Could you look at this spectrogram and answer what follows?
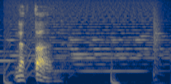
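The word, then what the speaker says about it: נתן: In Hebrew, it is the word Nathan. Now remember, Hebrew's read from right to left. Nathan is spelled Nun, Ta, Nun.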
